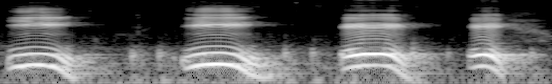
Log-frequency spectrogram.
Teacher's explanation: अवृत्ताकार वे वर्ण हैं जिनके उच्चारण में होठ जो है वो अवृत्ताकार बनाते हैं। अवृत्ताकार मतलब ई, ए।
